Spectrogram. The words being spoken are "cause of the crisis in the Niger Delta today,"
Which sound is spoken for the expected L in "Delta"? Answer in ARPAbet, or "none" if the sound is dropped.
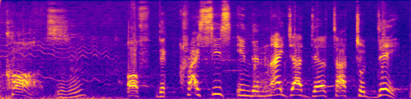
L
